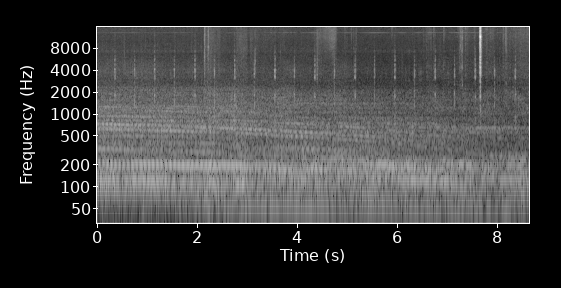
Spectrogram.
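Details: 2013 Ford Focus: constant low drone under cabin road noise, holding with road speed, recorded to diagnose loud cabin sound; turned out to be a bad left-front wheel bearing, replaced by the dealer.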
